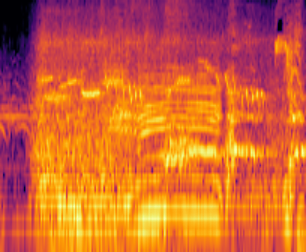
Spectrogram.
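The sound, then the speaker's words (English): Cows mooing loudly: a long, drawn-out moo with a rising then falling pitch, followed by a shorter second call, with no one speaking. “Cows, dogs, some exotic birds, horse.”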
